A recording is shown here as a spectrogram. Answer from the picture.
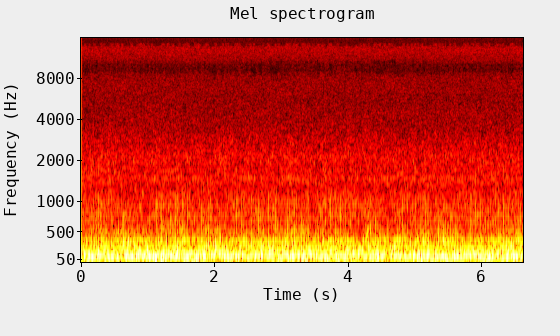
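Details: Rescued female house cat purring while relaxed, recorded loud to feel like sleeping alongside her; steady low rumbling purr without pause, unbroken and even throughout.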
